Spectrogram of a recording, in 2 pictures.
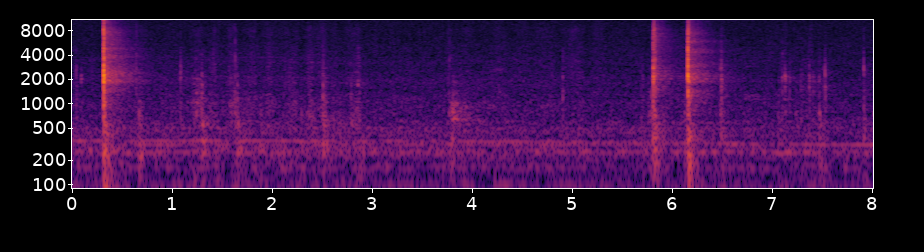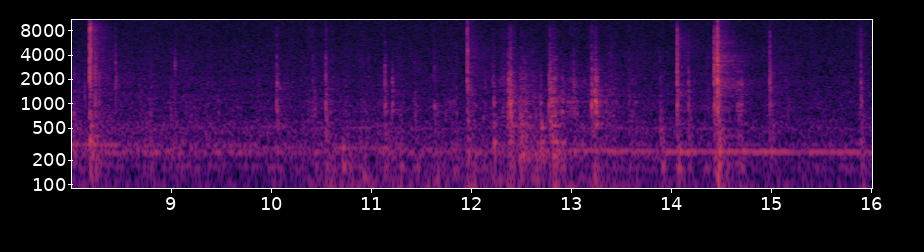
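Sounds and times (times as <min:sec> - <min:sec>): cloth wiping: 0:01.2 - 0:03.0.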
